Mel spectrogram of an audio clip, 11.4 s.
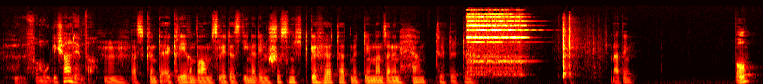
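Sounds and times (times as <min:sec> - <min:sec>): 
speech: 0:00.2 - 0:07.4, 0:09.2 - 0:09.6, 0:11.0 - 0:11.3
old telephone bell ringing: 0:07.0 - 0:08.4.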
